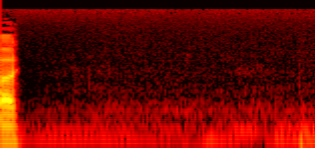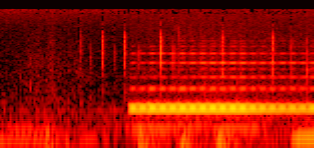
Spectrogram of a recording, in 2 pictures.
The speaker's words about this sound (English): Can you guys hear the ringing?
